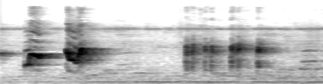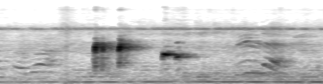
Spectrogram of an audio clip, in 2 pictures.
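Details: A young Straw-headed bulbul from a nestmate pair. Two loud slurred whistles open the sequence, followed by softer scratchy note clusters and a few faint warbles over a low hum.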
